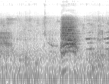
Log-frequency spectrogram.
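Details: Noisy farm geese in Tagaytay, Philippines; faint honks early, then one loud harsh nasal honk near the middle followed by weaker calls, with a voice briefly heard.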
